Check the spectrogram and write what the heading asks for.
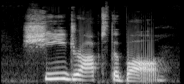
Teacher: notice how the Ed ending has a very very slight sound of a t here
